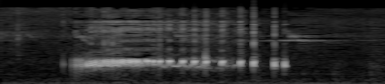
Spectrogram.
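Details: Zebra dove delivering a rolling coo that breaks into a string of about eight evenly spaced staccato notes, slowing slightly toward the end.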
